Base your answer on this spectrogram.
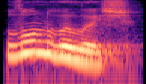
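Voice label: "лунвылысь", Komi, female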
